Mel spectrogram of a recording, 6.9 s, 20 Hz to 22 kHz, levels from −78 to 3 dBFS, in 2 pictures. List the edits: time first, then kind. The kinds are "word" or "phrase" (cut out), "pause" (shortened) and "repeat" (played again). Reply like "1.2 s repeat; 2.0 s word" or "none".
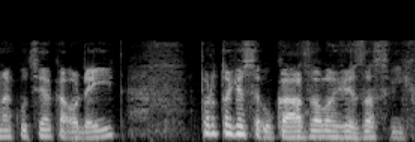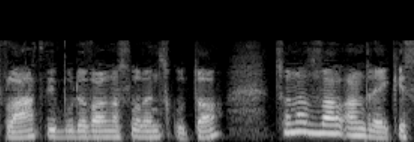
none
